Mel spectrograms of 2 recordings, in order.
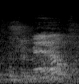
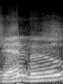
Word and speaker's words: Shenmue: Pronounce that different. Shimano? Oh, Shenmue? Shenmue.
